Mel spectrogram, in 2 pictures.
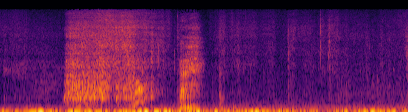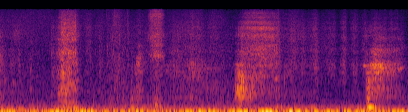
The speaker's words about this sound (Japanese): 限界だった。ちょっとごめん、もう無理だった。ちょっともう鼻かんでから、もう一回。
